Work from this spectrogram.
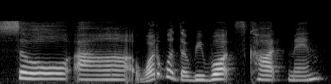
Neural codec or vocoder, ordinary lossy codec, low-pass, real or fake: codec, 16 kHz, 0.5 kbps, X-Codec, HuBERT features, trained on LibriSpeech; none; none; fake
